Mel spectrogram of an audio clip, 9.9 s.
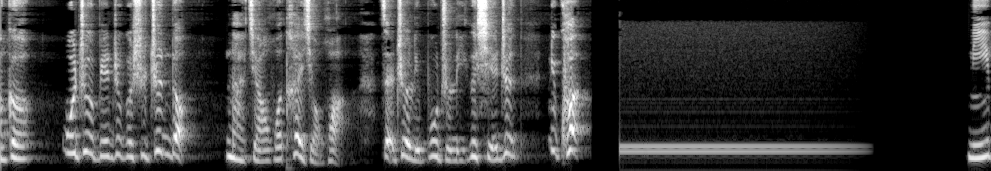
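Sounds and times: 
speech: 0.0 - 5.9, 9.7 - 9.9
telephone busy signal: 6.2 - 8.7.

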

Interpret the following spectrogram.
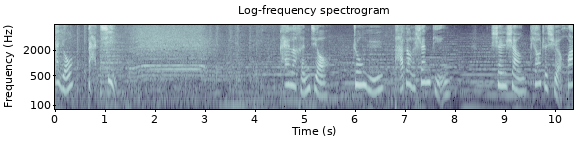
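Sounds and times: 
speech: 0.0 - 1.4, 4.6 - 8.0, 8.7 - 10.3
steam train whistle: 0.9 - 3.8.

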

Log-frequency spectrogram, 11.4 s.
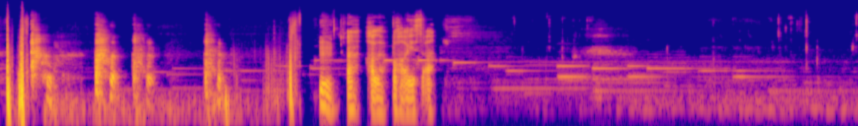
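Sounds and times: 
person coughing: 0.3 - 2.1, 2.8 - 3.1
speech: 4.3 - 5.9.

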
